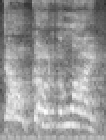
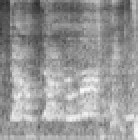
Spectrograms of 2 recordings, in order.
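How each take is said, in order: First: Yelling at it. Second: Higher desperate yell. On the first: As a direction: yell it like a desperate plea. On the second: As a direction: push it up into a frantic shriek. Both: Retold or imitated. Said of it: "I yell at it".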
